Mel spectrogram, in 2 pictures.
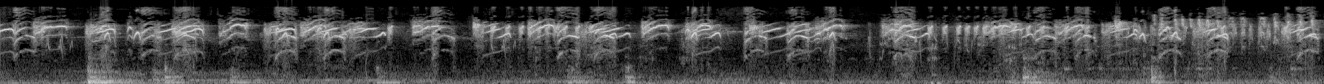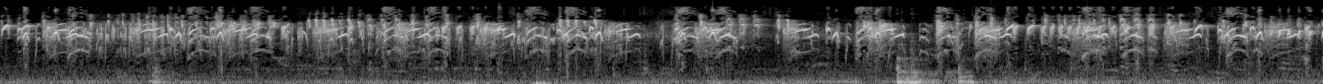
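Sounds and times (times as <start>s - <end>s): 
soft low knocks: 0.0s - 7.8s, 10.1s - 15.4s, 19.6s - 25.4s
little spiderhunter song: 0.0s - 26.4s.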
